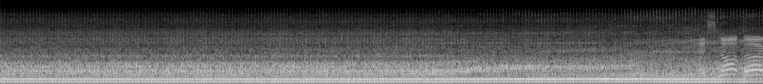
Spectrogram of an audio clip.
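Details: Briggs Classic engine on a Bolens push-mower deck with what is probably a Murray blade, after fitting the diaphragm and 10-15 minutes of running; the mower hadn't run in a while: smooth, constant drone at steady speed, no surging, hunting or vibration; running well.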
